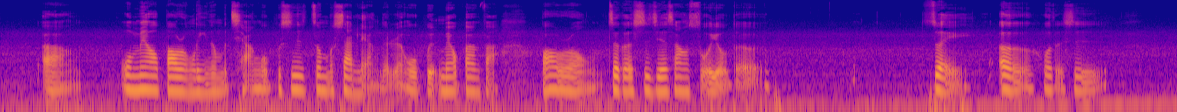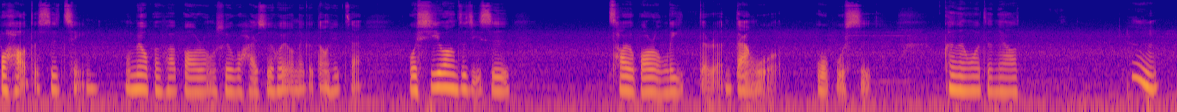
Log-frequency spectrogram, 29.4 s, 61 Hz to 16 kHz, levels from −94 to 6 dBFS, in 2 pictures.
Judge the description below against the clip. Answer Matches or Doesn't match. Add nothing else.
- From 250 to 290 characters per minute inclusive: Doesn't match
